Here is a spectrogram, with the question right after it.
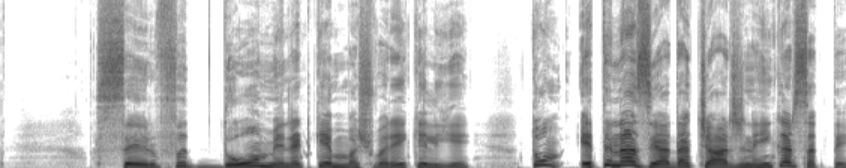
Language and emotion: Urdu, angry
